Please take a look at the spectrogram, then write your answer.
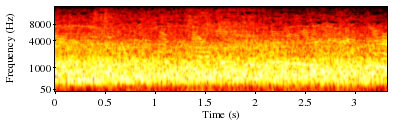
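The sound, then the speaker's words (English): A big crowd roars together in a dense, steady wall of noise that stays loud and unbroken for the whole few seconds, with a murmur of many voices blended into it. “A crowd. Yeah, just a big crowd.”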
